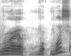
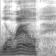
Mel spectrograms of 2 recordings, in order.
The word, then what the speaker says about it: Worrell: We got Royal, I always say his name wrong, Worrell.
